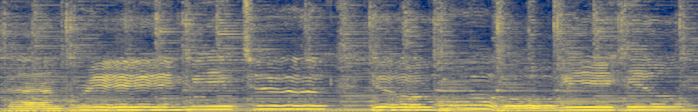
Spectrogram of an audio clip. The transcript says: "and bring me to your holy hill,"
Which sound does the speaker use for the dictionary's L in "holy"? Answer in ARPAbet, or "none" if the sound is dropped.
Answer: none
